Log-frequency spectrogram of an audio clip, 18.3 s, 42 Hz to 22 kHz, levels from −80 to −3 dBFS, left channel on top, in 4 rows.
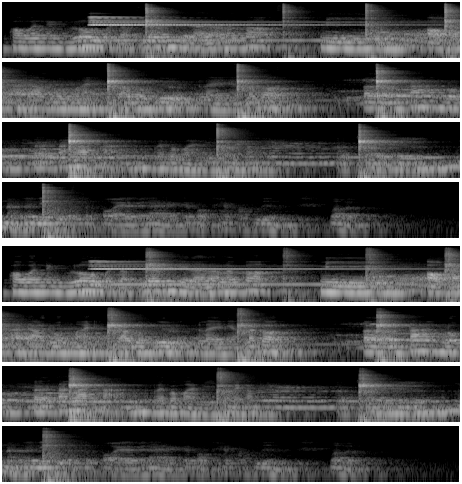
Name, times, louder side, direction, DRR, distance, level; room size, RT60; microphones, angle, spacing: voice 1, 0.1-2.6 3.2-3.9 4.2-7.3 8.2-9.2 9.5-11.7 12.9-13.8, right 2 dB, 80° right, 4 dB, 0.7 m, -37 dB
sound 1, 0.8-9.6, left 1 dB, 30° left, 0.6 m, -39 dB
sound 2, 1.1-14.6, left 3 dB, 75° left, 1.6 m, -38 dB
sound 3, 3.4-14.6, right 1 dB, 45° right, 1.7 m, -45 dB
voice 2, 12.5-17.3, equal, 5° left, -3 dB, 1.0 m, -45 dB
7.4 x 5.1 x 2.5 m, 1.3 s
head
